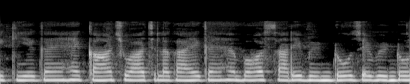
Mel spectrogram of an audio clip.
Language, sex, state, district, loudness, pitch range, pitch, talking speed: Hindi, female, Bihar, West Champaran, -12 LUFS, 195-200 Hz, 195 Hz, 205 wpm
